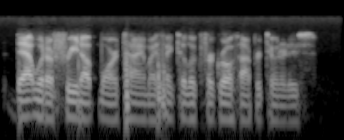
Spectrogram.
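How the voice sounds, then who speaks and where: Using fairly even intonation, a man with an American accent speaks at a fairly low pitch. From Chicago. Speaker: window company owner. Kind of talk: interview.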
